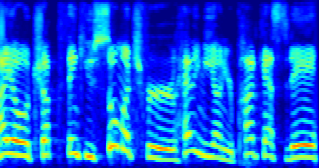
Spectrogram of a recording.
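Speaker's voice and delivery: high, thin puppet frog voice. Guest thanks the podcast host, Chuck, for having them, in Kermit the Frog voice. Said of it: "I'll do Kermit the Frog for you".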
